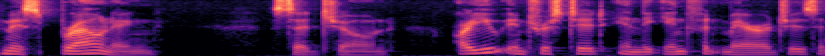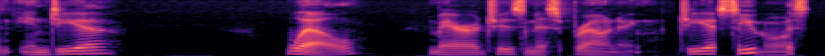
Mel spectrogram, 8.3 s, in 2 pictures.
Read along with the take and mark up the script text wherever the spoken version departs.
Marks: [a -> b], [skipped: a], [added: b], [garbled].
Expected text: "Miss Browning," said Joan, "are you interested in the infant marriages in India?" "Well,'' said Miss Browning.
"Miss Browning," said Joan, "are you interested in the infant marriages in India?" "Well,'' [said -> marriages] Miss Browning. [garbled]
